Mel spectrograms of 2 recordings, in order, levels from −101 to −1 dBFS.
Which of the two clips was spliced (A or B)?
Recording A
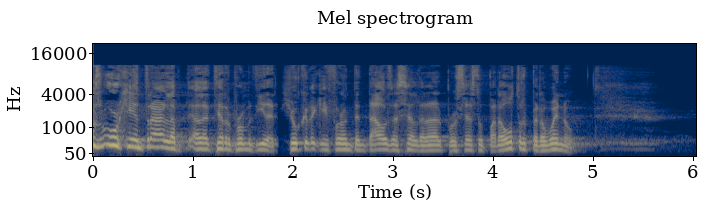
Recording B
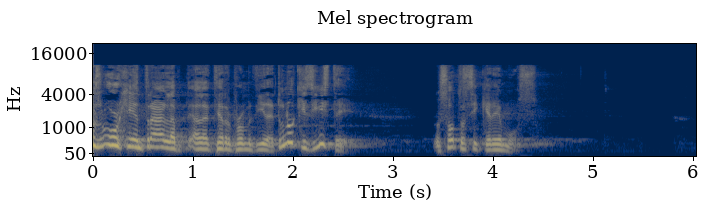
A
